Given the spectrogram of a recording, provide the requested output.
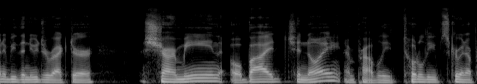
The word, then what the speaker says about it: Sharmeen Obaid-Chinoy: Here's Sharmeen Obaid-Chinoy.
